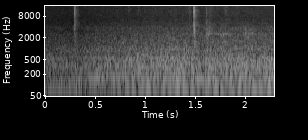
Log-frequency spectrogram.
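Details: Kenmore Cool N Lite (GE Carry Cool) window AC, after cleaning and oiling fan, on a cold day: steady low hum with even fan rush, no rattles or squeals; compressor and fan running normally, blowing cold air.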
